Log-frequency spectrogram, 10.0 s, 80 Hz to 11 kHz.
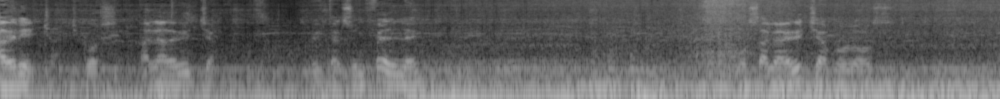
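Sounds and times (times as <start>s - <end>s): car engine and road noise: 0.0s - 10.0s.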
